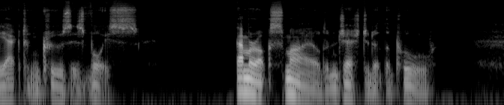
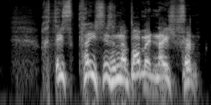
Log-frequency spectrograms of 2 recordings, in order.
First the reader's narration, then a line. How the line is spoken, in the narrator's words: snarled Lyak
